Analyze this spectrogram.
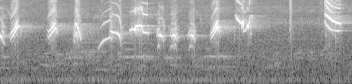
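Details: Fired-up morning song of a mature wild-caught Oriental magpie-robin: clear whistled notes repeated in a lively run, slurred phrases, a short pause, then a final bright burst.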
